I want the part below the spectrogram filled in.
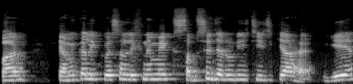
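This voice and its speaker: A man's voice: high-pitched, steady tone, normal speed, low-quality recording. Man teaching a chemistry lesson. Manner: explains step by step, asks and answers his own questions. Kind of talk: classroom lecture.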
